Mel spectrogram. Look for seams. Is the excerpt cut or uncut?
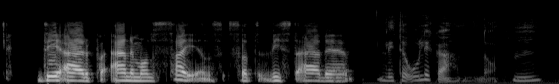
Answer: uncut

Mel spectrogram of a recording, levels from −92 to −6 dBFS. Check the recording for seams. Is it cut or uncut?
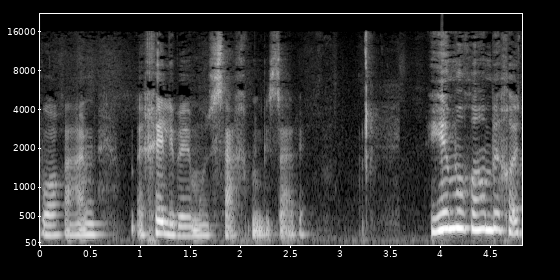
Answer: uncut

